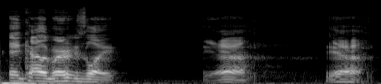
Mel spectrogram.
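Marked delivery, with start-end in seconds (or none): 2.0-3.6 emotionless, totally unmoved flat voice. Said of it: "No emotion whatsoever".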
